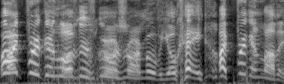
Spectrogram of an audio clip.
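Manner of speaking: thrilled yelling, high and very loud. In a video meant to be calm, the speaker gives up on not yelling: excited yelling. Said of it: "Screw the screw the not yelling".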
